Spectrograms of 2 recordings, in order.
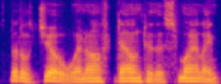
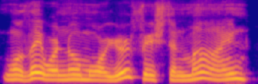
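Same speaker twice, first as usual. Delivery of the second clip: a touch higher, lightly voiced protest; 8 semitones higher, 3 dB louder than usual. A narrator's reading. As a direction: push back mildly at a friend. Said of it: "protested Billy Mink".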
